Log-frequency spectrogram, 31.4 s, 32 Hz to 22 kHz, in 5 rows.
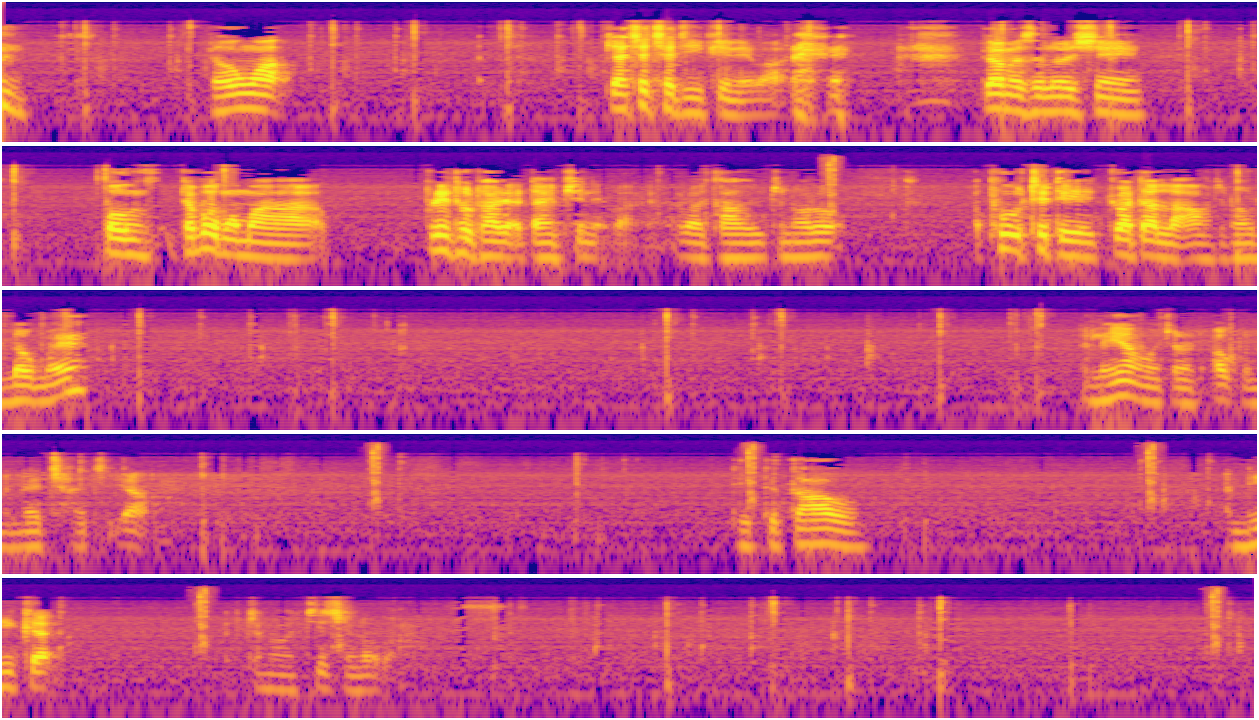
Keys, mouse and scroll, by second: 3.0 middle click, 10.3 click, 13.9 shift+z, 17.6 shift+z, 19.2 KP_3, 19.8 KP_1, 21.8 g, 23.4 r, 26.0 click, 27.6 KP_7, 30.4 g.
